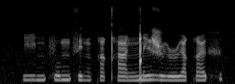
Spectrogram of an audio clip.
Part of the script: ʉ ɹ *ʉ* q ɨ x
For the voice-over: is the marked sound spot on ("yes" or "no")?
no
